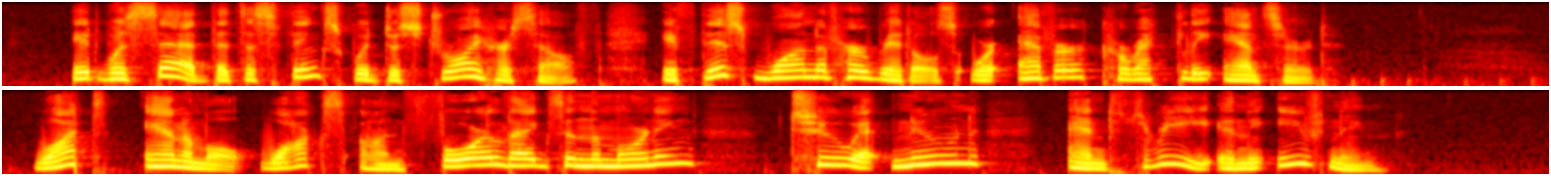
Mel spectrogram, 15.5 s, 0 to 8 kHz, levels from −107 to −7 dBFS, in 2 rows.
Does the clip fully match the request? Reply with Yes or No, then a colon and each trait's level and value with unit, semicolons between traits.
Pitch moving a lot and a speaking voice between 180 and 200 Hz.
Yes: wide, 7.3 semitones; medium, 185 Hz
